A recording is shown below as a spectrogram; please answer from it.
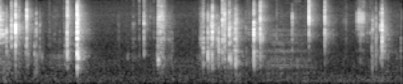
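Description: Foil Pokémon booster pack wrapper crinkling in the hands as it is opened: scattered short, sharp crackles, with a quiet gap about a second in before the crackling starts again.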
